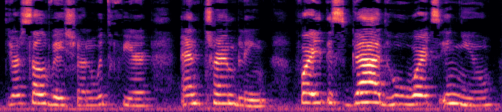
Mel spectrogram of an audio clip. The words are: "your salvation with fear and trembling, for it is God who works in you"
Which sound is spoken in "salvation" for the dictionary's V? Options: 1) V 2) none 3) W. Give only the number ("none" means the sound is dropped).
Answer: 1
